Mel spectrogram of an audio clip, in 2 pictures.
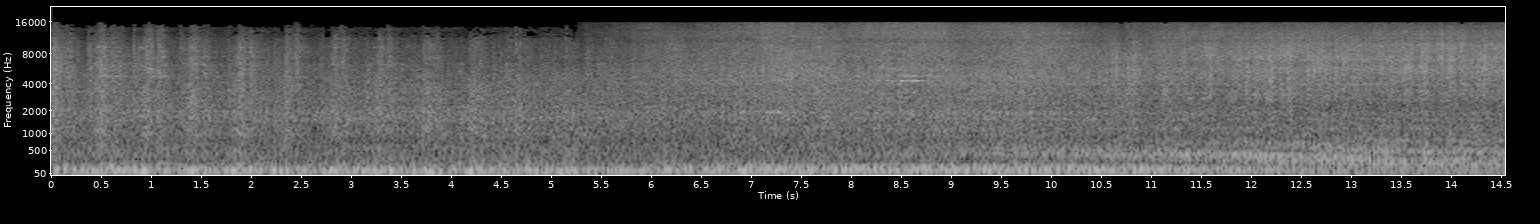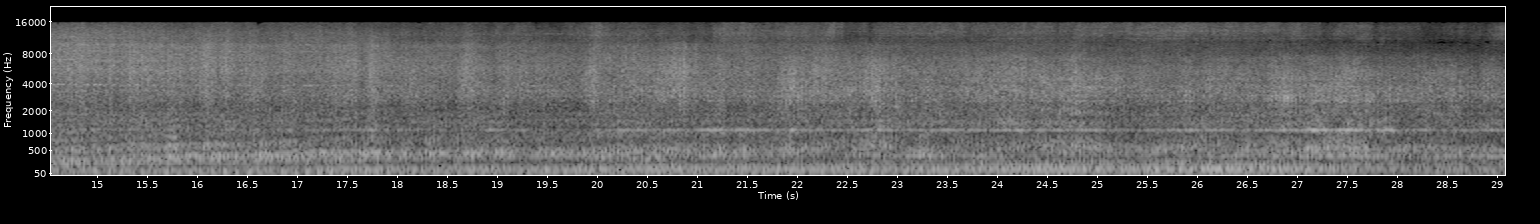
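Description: Loaded coal train rolling past at close range: a steady rumble of hopper cars, with wheels clicking over rail joints in the first few seconds. About halfway through a Union Pacific diesel locomotive in the train passes, its engine note dropping in pitch as it goes by.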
